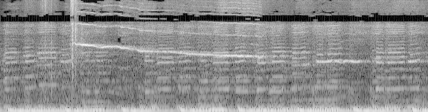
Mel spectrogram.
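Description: Live band music with a steady bass-drum beat. Less than a second in, a firework on the dancer's bull-shaped frame goes off with a sharp pop and a whistle that falls slowly in pitch over about two seconds.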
